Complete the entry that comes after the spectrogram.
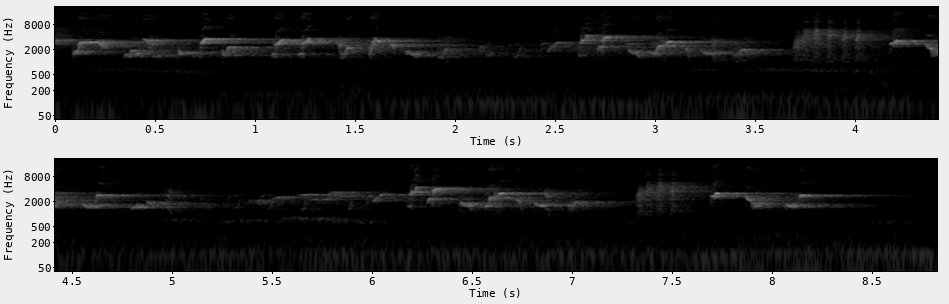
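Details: Bulbul kept as a cage bird, 'dok taeng' song for teaching young birds and luring others: loud, rich whistled phrases repeated about every second, each a quick cascade of falling notes, with short sharp bursts between.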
